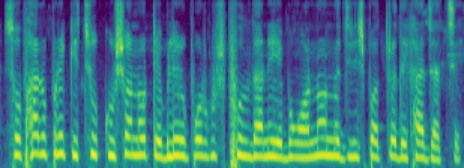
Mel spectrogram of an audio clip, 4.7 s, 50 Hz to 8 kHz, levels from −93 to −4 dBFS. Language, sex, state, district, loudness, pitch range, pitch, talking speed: Bengali, female, West Bengal, Cooch Behar, -12 LUFS, 255-290 Hz, 275 Hz, 195 wpm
